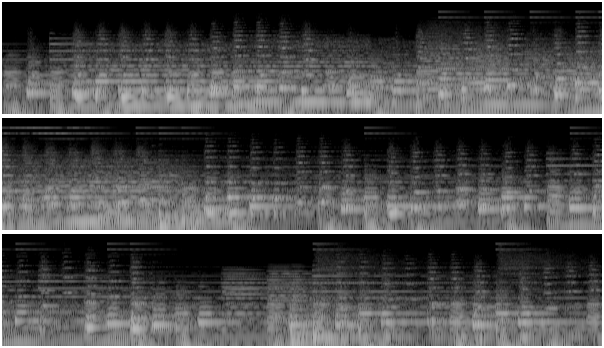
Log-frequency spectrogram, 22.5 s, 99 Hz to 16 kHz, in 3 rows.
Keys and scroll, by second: 14.4-17.6 typing.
